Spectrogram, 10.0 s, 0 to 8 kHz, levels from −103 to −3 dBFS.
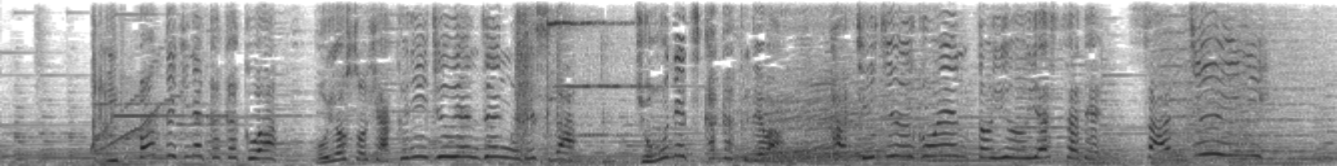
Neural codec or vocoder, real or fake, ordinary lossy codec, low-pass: none; real; none; none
